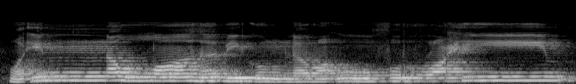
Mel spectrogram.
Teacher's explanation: وَإِنَّ میں نون مشدد پہ غنہ ، نون کی زبر کی وجہ سے لام اس میں جرالہ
